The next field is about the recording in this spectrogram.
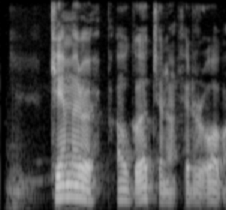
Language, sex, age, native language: Icelandic, male, 14, Icelandic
